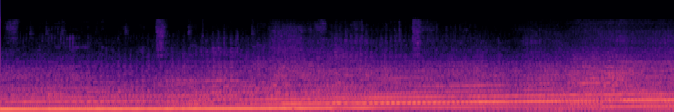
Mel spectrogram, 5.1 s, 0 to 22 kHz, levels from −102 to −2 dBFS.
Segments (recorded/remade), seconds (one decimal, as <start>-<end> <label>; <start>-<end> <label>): 0.0-4.2 recorded; 4.2-5.1 remade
